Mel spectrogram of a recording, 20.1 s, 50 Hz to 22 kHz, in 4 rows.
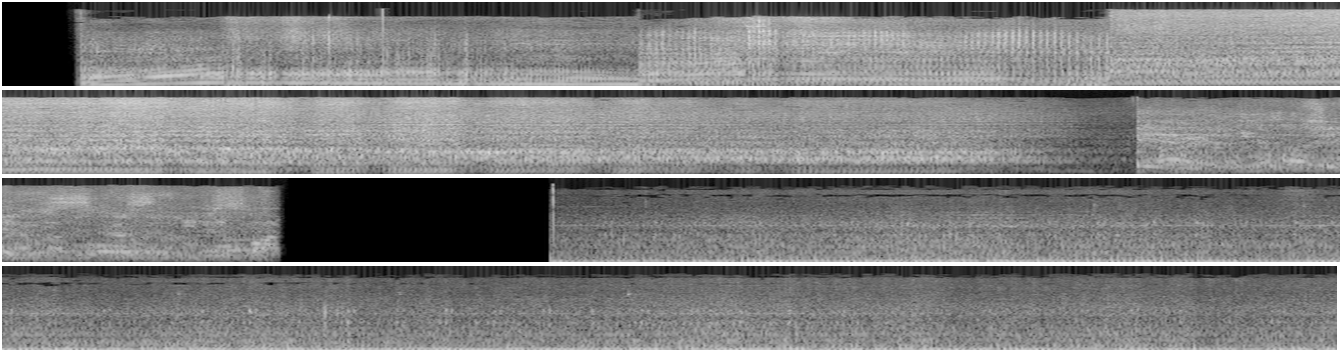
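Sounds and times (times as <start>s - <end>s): race car engines revving: 0.3s - 9.2s, 12.2s - 20.0s.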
